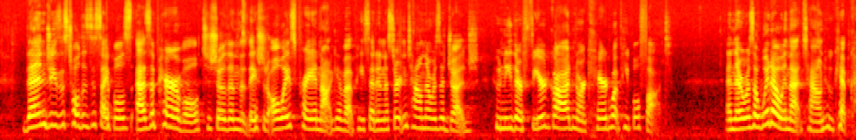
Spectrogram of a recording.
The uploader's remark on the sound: This message was recorded at a Sunday service.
